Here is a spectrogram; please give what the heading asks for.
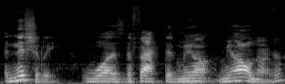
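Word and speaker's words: Mjölnir: was the fact that Mjolnir, is that how you pronounce it? Mjolnir. The MJ, the MJ hammer. It's a Y sound.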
